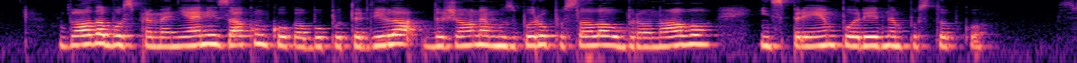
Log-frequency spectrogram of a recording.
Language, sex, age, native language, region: Slovenian, female, 18-29, Slovenian, Drava region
